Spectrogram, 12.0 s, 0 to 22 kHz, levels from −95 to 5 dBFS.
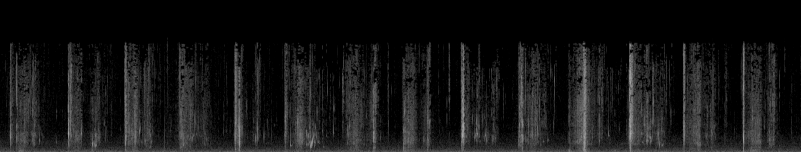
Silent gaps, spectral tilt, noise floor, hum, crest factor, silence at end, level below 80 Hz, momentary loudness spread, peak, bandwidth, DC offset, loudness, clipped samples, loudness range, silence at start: none; 0 dB/octave; -62 dBFS; none; 40 dB; 0.15 s; -66 dBFS; 24 LU; -4 dBFS; 16 kHz; under 0.1%; -39 LUFS; under 0.1%; 8 LU; 0.1 s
